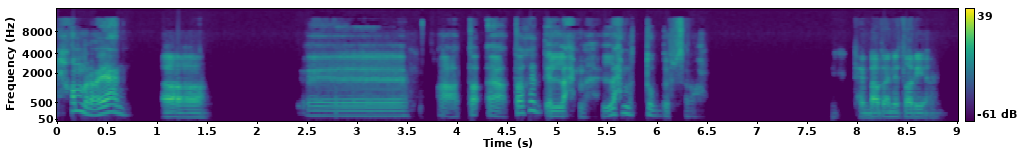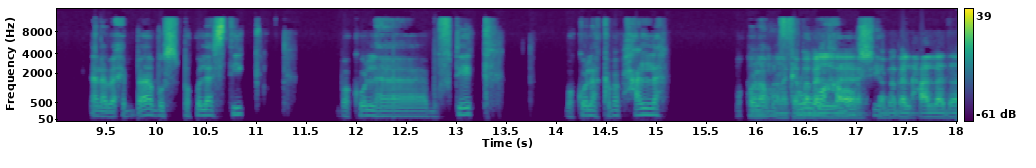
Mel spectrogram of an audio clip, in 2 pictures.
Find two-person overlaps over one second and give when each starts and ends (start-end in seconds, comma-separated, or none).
15.9-17.3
